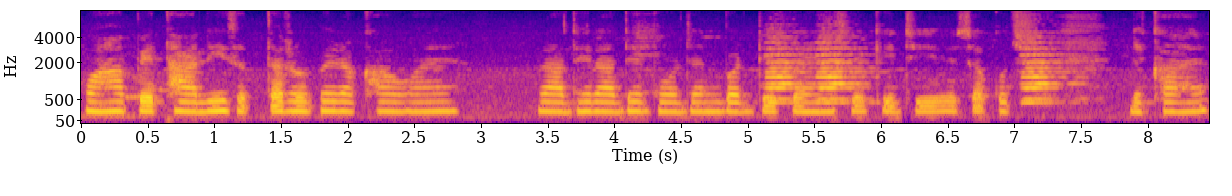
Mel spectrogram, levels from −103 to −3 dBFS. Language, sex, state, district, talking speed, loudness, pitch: Hindi, male, Chhattisgarh, Raipur, 120 wpm, -18 LUFS, 215 Hz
